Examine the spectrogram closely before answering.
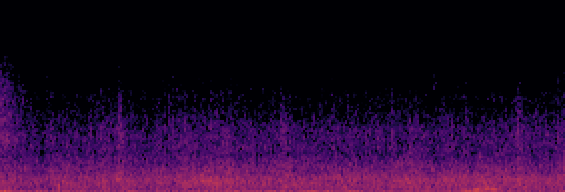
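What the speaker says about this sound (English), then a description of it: "Rain intensity has picked up a little bit more now." Steady rain pours over a college baseball field during a game, a dense, even hiss with a low rumble beneath it that never lets up.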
